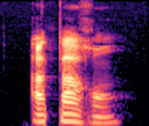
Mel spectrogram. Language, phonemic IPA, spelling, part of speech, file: French, /a.pa.ʁɑ̃/, apparent, adjective, Fr-apparent.ogg
- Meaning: apparent (all senses)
